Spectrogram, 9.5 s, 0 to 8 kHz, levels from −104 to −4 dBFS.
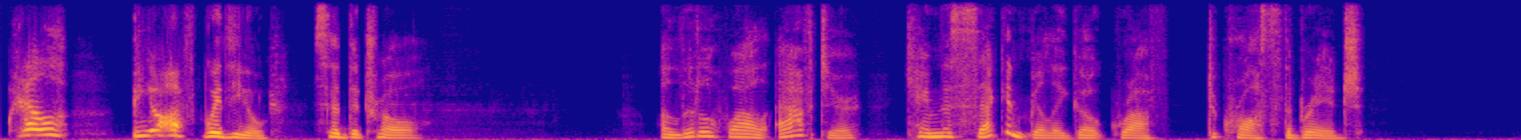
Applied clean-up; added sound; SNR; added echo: neural diffusion model UNIVERSE++.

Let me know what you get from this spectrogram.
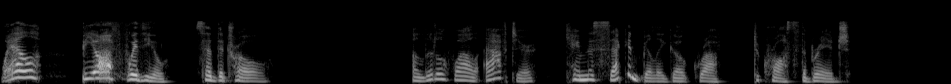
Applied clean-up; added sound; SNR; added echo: none; none; none; none.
